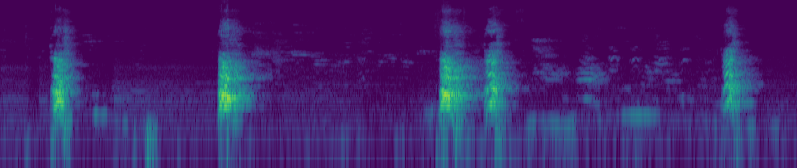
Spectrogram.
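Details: Double-coated German Shepherd giving loud, abrupt barks: five harsh barks at irregular intervals, two of them in quick succession, with faint background noises in the pauses.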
